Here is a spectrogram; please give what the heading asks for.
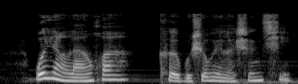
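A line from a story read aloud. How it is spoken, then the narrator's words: Calm, smiling old monk. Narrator (Chinese): 老和尚淡然一笑，说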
